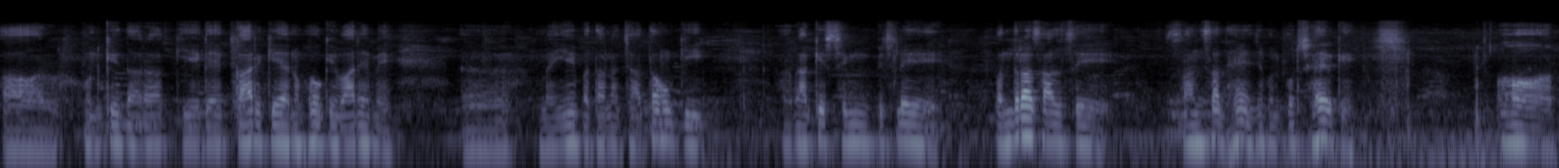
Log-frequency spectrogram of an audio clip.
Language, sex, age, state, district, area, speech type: Hindi, male, 45-60, Madhya Pradesh, Jabalpur, urban, spontaneous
